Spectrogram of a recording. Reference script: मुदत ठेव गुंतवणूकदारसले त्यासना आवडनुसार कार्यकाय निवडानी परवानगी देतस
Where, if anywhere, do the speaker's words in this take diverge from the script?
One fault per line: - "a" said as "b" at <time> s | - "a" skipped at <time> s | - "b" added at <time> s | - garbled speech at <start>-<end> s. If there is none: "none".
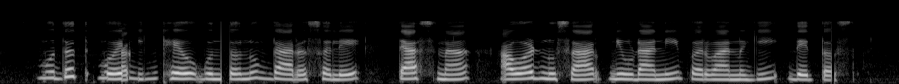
- garbled speech at 1.0-1.6 s
- "कार्यकाय" skipped at 6.0 s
